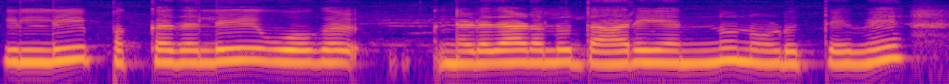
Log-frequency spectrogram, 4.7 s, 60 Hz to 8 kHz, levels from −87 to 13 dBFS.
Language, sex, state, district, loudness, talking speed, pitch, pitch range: Kannada, female, Karnataka, Koppal, -14 LUFS, 75 wpm, 215 Hz, 205-225 Hz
